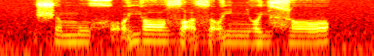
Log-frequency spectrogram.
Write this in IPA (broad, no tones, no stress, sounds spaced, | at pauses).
ʃ ɘ m u x ɔ̰ j ɔ zˤ ə̰ z ɔ̰ j ɲ ɔ j ɮ ɔ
